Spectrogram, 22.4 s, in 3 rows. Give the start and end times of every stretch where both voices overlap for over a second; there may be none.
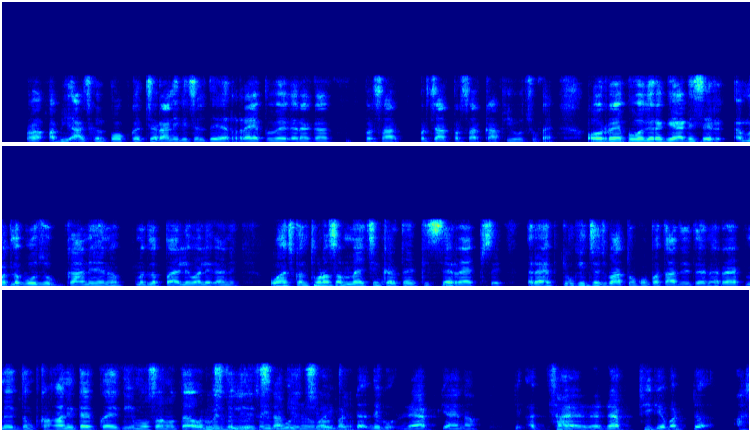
16.9-18.4

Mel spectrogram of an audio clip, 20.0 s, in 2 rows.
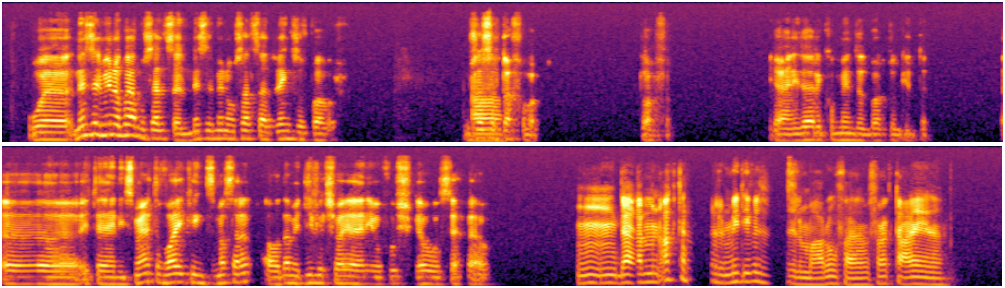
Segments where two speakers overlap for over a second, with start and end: none

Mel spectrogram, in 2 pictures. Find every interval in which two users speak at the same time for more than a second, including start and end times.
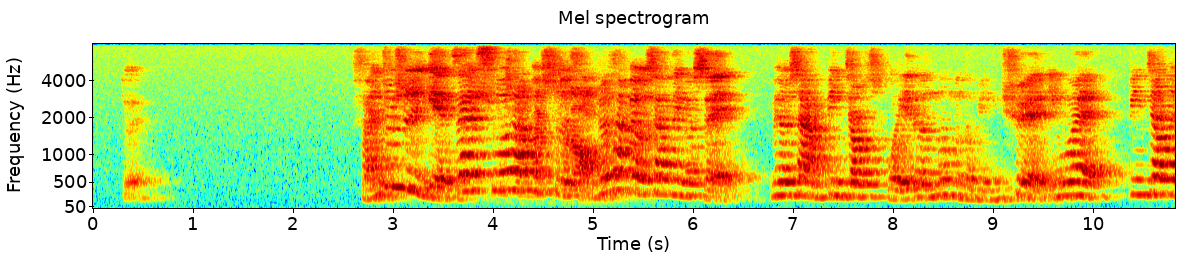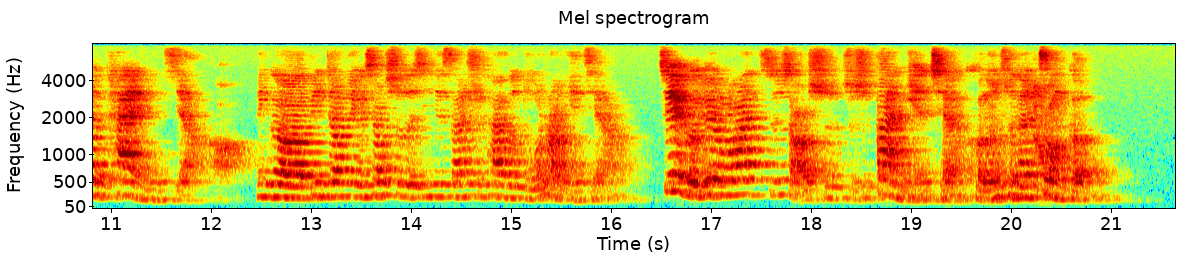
4.0-5.5

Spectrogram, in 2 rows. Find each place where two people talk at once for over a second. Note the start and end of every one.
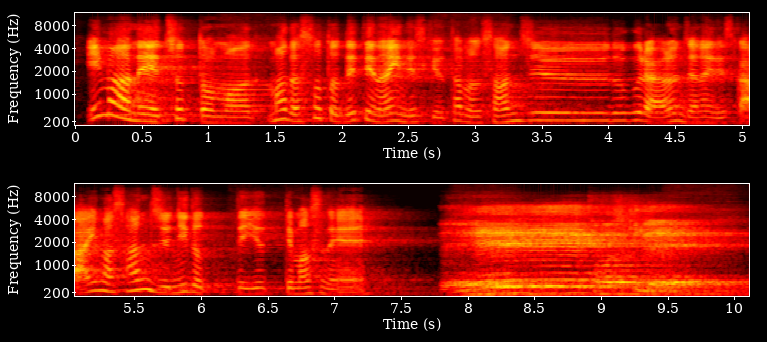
none

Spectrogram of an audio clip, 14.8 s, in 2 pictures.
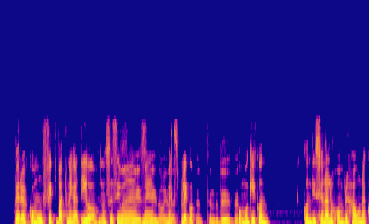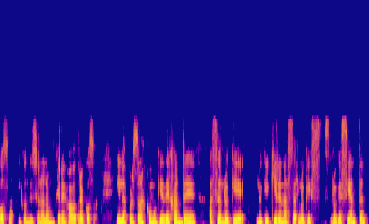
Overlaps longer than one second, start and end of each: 2.5-3.8

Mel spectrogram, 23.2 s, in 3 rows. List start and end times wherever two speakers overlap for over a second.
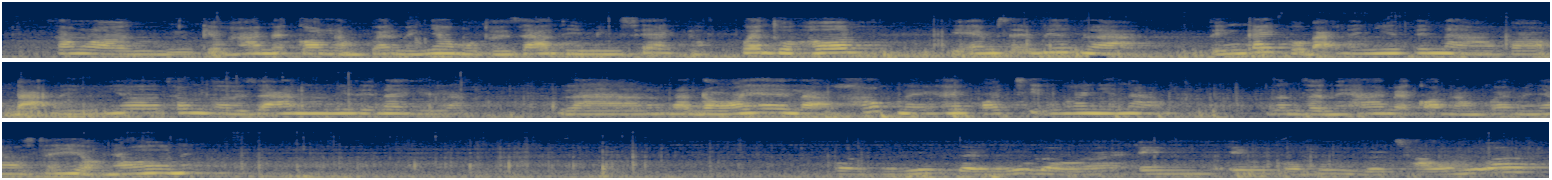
none

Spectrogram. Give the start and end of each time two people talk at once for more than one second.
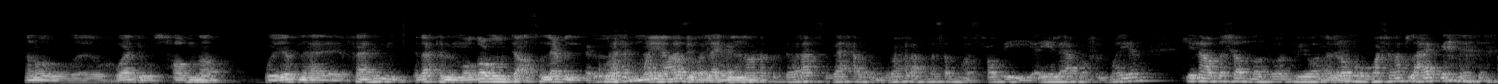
6.0-7.6

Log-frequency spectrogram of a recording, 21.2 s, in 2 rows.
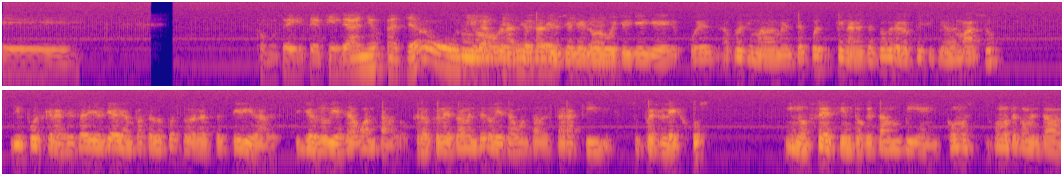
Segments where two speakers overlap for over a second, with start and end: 4.6-6.2

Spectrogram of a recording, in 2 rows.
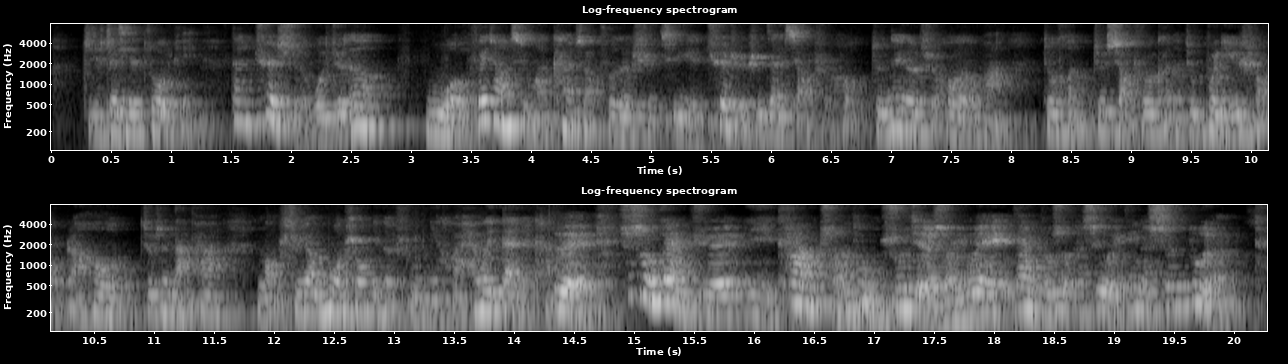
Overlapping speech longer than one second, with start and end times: none

